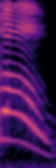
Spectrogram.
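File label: "go", Japanese, woman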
